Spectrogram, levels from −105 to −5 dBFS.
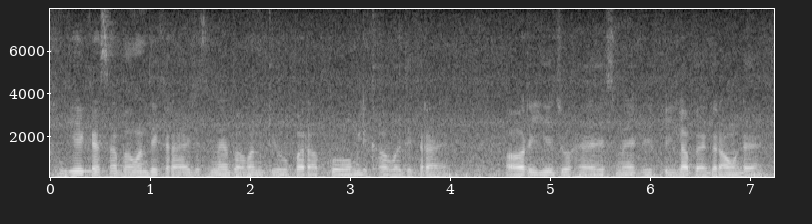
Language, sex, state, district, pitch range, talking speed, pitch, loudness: Hindi, male, Bihar, Jamui, 110-115 Hz, 240 wpm, 115 Hz, -24 LUFS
